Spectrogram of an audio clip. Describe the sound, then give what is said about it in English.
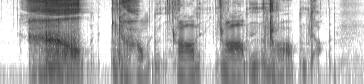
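A voice imitates loud, wet chewing: a noisy smacking burst, then a few moist, mumbling chomps with vocal grunts mixed in. “The answer was followed by some rather loud and wet chewing.”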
